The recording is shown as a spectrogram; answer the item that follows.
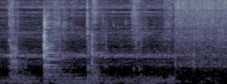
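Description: A few light clicks of a wooden spoon against a stainless steel pot as diced onion and carrot are stirred in olive oil, followed near the end by a faint steady sizzle of the vegetables frying.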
